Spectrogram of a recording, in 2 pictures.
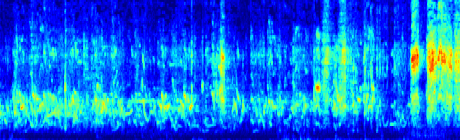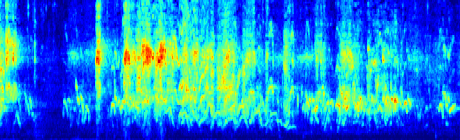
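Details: Several budgerigars warble and chatter in morning sunshine in San Diego, a dense stream of high, buzzy twittering notes with scattered sharp squawks, briefly easing off near the middle before building again.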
